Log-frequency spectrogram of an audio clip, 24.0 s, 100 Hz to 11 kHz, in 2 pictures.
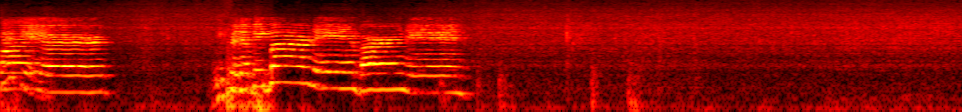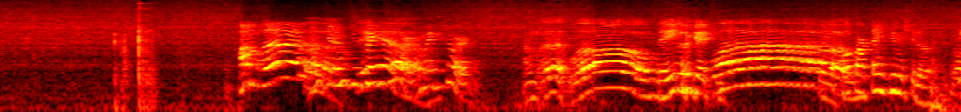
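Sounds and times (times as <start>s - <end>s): person singing: 0.0s - 1.4s, 2.7s - 5.9s
food sizzling in a pan: 0.0s - 24.0s.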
